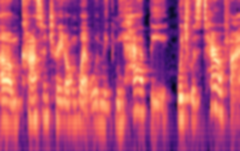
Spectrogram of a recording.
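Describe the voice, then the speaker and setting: Her intonation lively, a woman speaks at a medium pitch with a bright, sharp tone. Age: 40s. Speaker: interior designer and military veteran. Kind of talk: casual interview. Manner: animated.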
